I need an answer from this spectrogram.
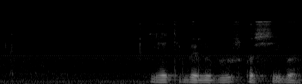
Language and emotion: Russian, neutral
